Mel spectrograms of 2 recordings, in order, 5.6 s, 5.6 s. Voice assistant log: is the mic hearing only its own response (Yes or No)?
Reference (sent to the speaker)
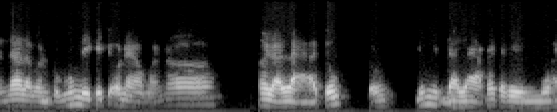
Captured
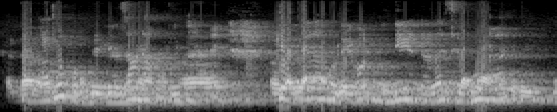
No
